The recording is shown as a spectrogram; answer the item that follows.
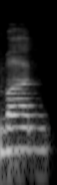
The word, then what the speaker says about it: Bann: वो लिखाई देखते हैं, because the spelling is BANN, तो बैन बोल उसको या देते। तो बैन बोलते हैं या बन बोलते हैं। सो आई जस्ट वांट टू हाँ, make it very clear that it's बान, इट्स इट इज नीदर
